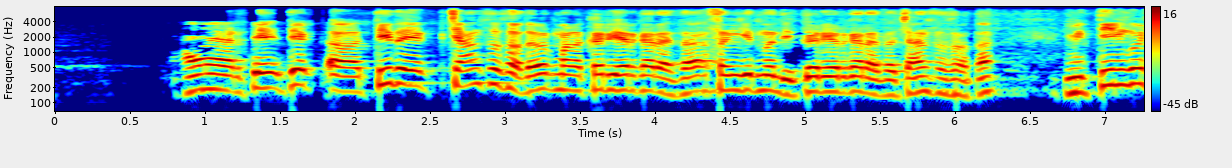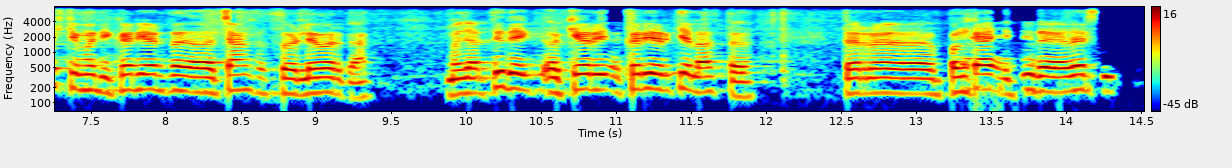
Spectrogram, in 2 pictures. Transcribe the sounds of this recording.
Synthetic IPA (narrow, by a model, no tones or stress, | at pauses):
ɦãjjaɾt̪et̪et̪it̪ek̚t͡ɕãnsəsɦod̪aʋəɾkməlakəɾijəɾkəɾajt͡sasəŋɡiːt̪məd̪ʱːjekəɾijəɾkəɾajt͡sat͡ɕãnsəsɦot̪a | miːt̪iːnɡoʂʈiməd̪ʱːekəɾijəɾt͡sat͡ɕãnsəsəɽljaʋəɾka | m̤əɳd͡zeat̪id̪ekkəɾəkəɾijəɾkelaːst̪əː | t̪əɾpəɳkajet̪id̪əjad̪əɾɕiː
